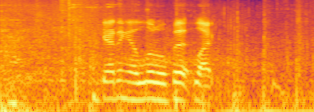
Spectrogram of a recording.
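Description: A young woman speaks into a headset microphone.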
